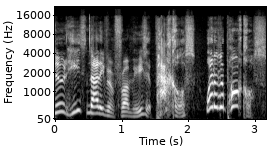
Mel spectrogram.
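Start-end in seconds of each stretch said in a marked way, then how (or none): 1.3-3.2 clumsy, bad Swedish accent, pitched up. Mocking the bride's father, who is swedish, in a bad swedish accent. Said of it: "brutalized the Swedish accent twice".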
